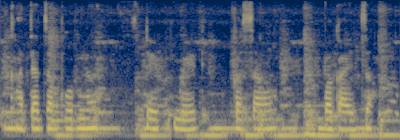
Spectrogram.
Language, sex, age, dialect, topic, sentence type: Marathi, male, 18-24, Southern Konkan, banking, question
